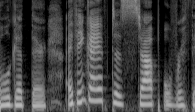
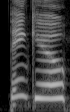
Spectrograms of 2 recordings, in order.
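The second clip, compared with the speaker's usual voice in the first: pitched way up and awkward; awkward high thank you; 10 semitones higher than usual. Retold or imitated. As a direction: squeak it out, flustered. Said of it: "so it came out like that".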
